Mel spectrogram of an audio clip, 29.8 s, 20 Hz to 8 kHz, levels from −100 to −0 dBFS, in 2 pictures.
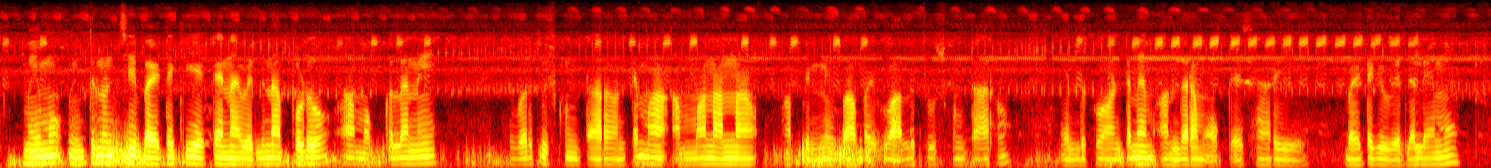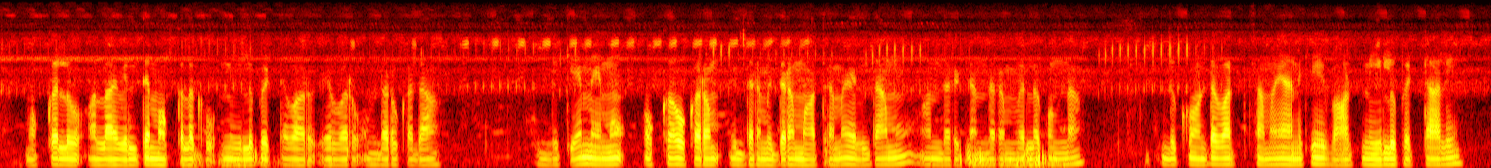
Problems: constant background noise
